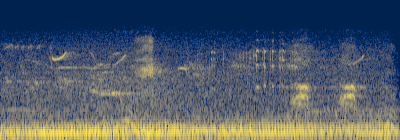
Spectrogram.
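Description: Birds calling, short high chirps with a few lower nasal calls near the end, over a steady low hum. The sound cuts off abruptly at the end.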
